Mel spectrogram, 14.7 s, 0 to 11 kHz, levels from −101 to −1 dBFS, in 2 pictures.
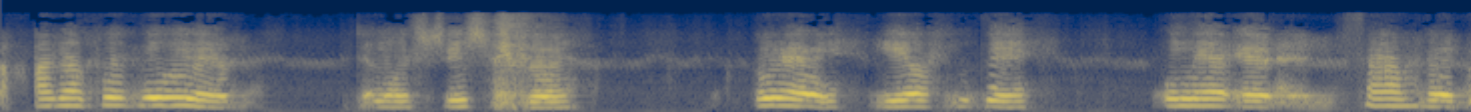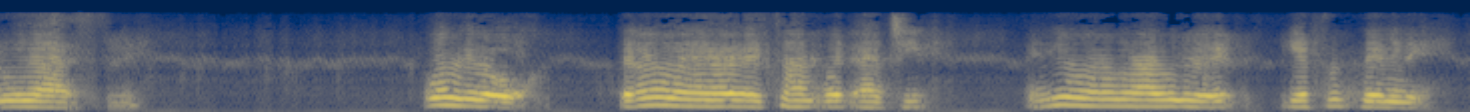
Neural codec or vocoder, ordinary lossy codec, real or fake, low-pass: codec, 16 kHz, 0.5 kbps, FreqCodec, smaller model; MP3, 32 kbps; fake; 7.2 kHz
